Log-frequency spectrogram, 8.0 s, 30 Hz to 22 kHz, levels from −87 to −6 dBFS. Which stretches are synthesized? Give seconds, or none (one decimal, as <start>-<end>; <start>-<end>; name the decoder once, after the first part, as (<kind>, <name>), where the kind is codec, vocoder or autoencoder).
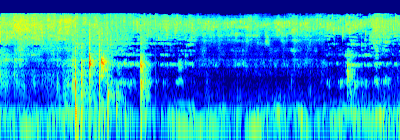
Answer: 0.0-2.0 (codec, SNAC); 3.9-6.5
